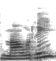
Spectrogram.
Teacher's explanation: It's Māori. You roll the R.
